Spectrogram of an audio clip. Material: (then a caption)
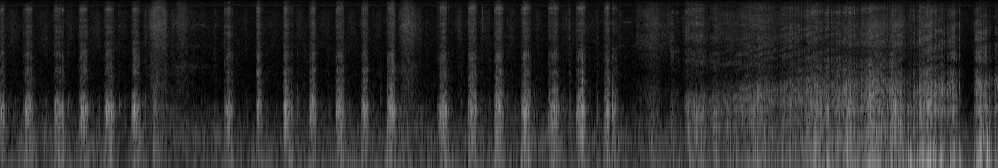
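Paper. A steel fountain pen nib scratches short hatching strokes across a paper sketchbook page, making about two dozen quick, evenly paced raspy scratches over the first ten seconds. The strokes then blend into a louder, continuous scratching rub that runs to the end.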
